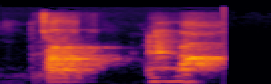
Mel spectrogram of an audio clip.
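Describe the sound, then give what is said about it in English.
A dog at home gives two drawn-out, moderately loud barks with a short pause between them, and nothing else is heard around them. “Sorry for my dog.”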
